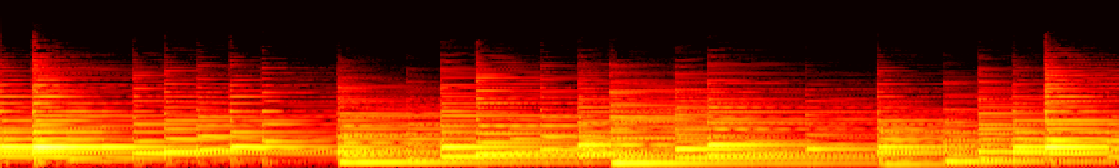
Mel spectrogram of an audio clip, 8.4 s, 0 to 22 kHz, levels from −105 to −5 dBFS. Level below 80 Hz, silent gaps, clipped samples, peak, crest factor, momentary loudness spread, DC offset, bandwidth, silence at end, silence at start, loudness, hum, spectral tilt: -50 dBFS; none; under 0.1%; -12 dBFS; 16 dB; 11 LU; under 0.1%; 6.2 kHz; 0 s; 0 s; -30 LUFS; none; -9.5 dB/octave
